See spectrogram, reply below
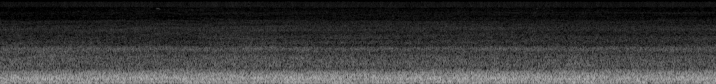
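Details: A steady, loud roar of rushing water fills the whole clip, with no animal voice heard.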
